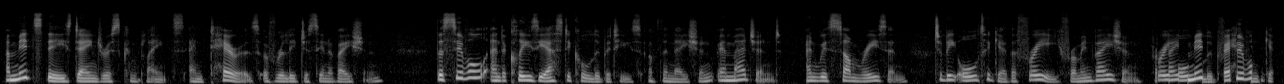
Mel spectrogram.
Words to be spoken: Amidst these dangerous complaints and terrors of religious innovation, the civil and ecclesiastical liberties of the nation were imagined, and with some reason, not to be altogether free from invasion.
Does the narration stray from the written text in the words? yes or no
yes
